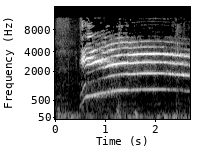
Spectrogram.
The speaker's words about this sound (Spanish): Llegó la ambulancia.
